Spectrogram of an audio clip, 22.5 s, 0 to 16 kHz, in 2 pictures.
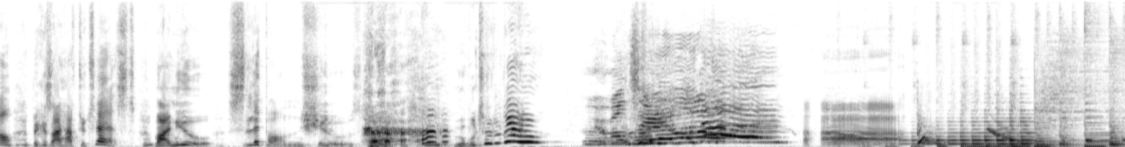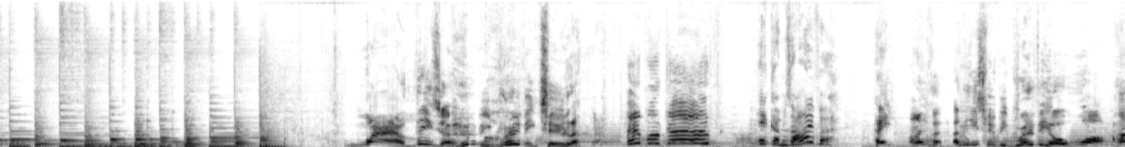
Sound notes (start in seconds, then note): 3.6 laughs; 7.6 laughs; 9.0 childrens music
